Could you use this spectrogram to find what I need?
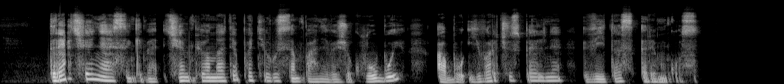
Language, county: Lithuanian, Utena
